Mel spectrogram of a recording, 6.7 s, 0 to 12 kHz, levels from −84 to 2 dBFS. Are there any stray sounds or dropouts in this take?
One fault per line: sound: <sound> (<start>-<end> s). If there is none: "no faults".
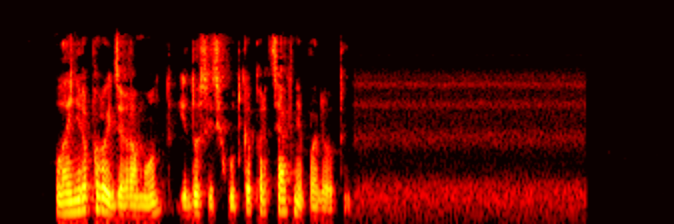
no faults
